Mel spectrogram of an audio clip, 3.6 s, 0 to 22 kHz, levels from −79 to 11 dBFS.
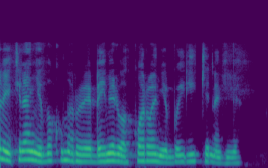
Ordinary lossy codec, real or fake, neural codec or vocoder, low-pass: none; fake; codec, 16 kHz, 2 kbps, X-Codec, HuBERT features, trained on balanced general audio; none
